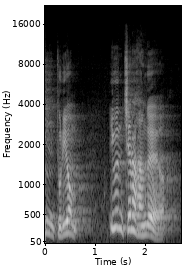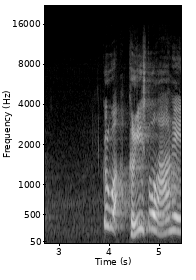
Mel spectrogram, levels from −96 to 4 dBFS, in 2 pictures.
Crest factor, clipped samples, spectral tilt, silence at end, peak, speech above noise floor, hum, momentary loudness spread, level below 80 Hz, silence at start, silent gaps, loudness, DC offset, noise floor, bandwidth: 18 dB; under 0.1%; -4.5 dB/octave; 0 s; -6 dBFS; 40 dB; none; 9 LU; -74 dBFS; 0 s; none; -23 LUFS; under 0.1%; -62 dBFS; 11.5 kHz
